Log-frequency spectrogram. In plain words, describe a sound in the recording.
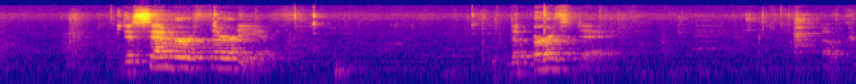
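A middle-aged man speaks calmly in short phrases.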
